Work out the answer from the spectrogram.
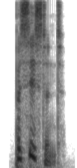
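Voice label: "persistent", British English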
